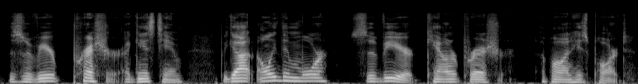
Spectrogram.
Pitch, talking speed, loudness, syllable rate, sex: 130 Hz, 140 wpm, -21 LUFS, 5.3 syllables/s, male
